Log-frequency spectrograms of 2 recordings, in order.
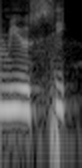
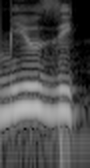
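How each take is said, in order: First: The middle consonant is a hissing s sound. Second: The middle consonant is a buzzing z sound. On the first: The speaker calls it wrong. "Hindi siya music" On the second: The speaker calls it right. "kundi music. Magiging Z"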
